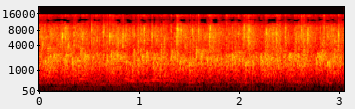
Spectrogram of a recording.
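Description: A church congregation applauding during a sermon, loud sustained clapping from many hands with a steady, even texture and no speech over it.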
